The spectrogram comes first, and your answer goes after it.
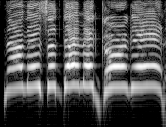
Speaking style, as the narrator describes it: she's this woman screaming, screaming like

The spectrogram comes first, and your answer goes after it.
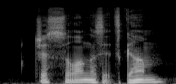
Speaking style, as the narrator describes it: shouted Violet Beauregard

